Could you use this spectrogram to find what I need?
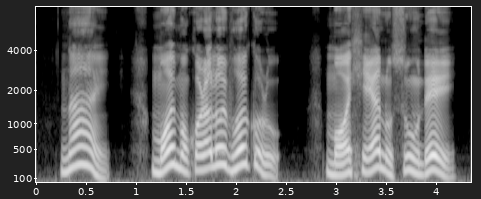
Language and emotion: Assamese, fearful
